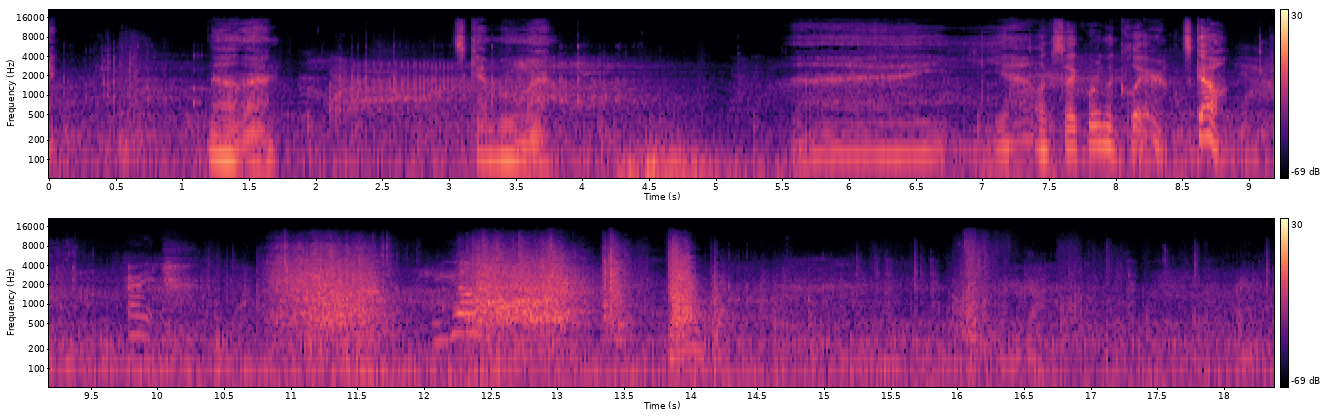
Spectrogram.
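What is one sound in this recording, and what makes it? Boots clang on metal grating and stairs.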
